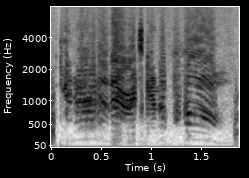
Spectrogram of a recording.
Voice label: blow, zombie male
